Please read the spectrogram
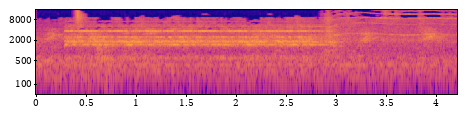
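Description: Centurion Free Spins slot machine playing an electronic sound effect: a steady chord held for about two and a half seconds, then a higher, slightly falling ringing tone for about a second.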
